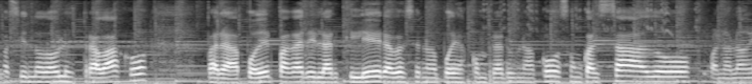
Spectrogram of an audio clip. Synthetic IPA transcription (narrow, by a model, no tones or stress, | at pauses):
asjend̪oðo̞βlet̪ɾaβaxo | paɾapo̞ðeɾpaɣaɾelaɾkileɾaβeɾsesnomepo̞ðiasko̞mpɾaɾunakosauŋkalsaðokwand̪ona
